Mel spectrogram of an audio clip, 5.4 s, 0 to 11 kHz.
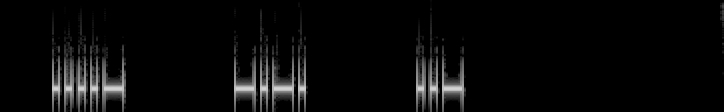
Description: Morse code, heard as a keyed tone, about 25 wpm, 700 Hz. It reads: 4 C U
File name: Lesson 17e - Letter u - Three Characters 25wpm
